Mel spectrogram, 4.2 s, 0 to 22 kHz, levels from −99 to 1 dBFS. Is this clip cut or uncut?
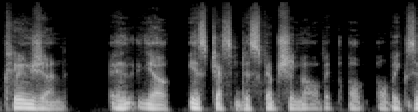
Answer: uncut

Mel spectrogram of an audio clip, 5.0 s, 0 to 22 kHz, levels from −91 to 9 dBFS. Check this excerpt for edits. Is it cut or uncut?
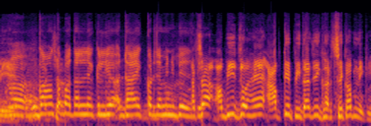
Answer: uncut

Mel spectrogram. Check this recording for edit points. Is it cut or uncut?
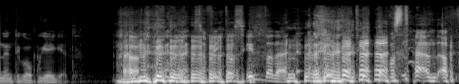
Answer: uncut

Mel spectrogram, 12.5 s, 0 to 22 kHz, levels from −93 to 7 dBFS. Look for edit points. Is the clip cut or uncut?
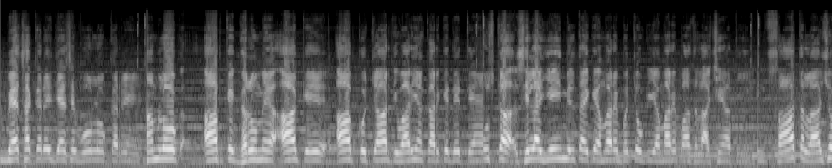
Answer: cut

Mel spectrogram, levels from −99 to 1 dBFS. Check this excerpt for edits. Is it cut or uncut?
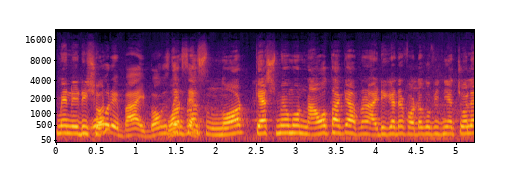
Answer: cut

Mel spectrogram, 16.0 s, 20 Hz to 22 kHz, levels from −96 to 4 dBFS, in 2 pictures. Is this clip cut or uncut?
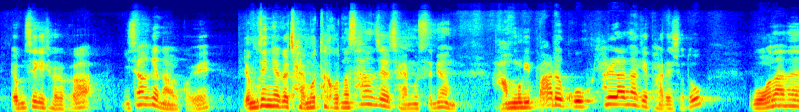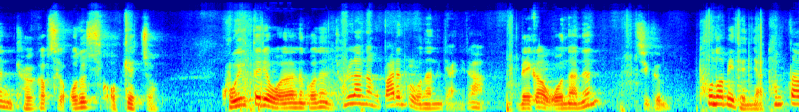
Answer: cut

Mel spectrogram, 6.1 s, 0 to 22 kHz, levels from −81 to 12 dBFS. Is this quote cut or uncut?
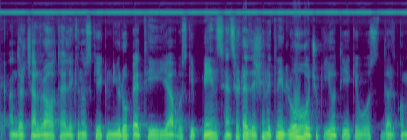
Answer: uncut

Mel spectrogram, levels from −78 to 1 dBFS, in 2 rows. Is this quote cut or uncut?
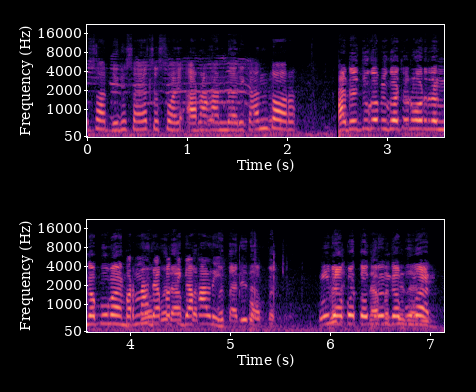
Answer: cut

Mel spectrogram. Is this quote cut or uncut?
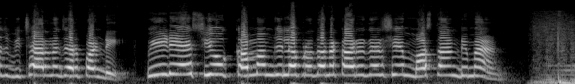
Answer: uncut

